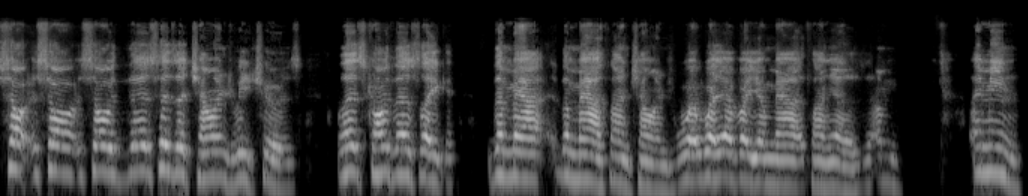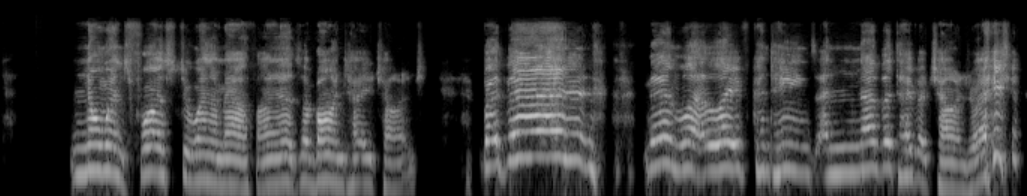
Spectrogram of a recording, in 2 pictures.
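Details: Female speaker with a self-described speech impediment affecting her voice and coordination, which she tried to deny for years; disfluent speech, speech impediment.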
